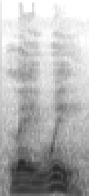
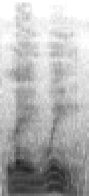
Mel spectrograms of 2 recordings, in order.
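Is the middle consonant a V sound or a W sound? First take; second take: W; W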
